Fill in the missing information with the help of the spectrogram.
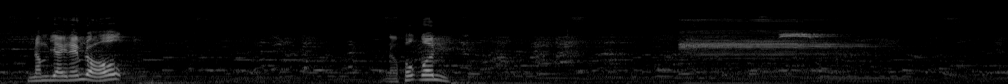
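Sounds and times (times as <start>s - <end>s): short high whistle: 6.8s - 8.7s.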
